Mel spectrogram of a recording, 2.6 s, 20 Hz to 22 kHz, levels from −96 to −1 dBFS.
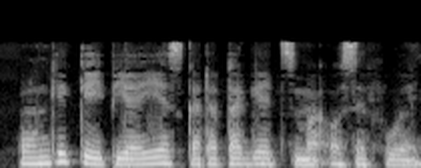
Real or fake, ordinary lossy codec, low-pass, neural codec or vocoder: real; AAC, 24 kbps; 19.8 kHz; none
